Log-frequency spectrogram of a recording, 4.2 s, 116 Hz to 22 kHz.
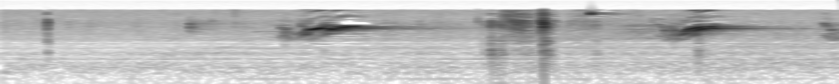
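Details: Eastern towhee, late morning of 25 May 2011 in Memorial Forest, Sudbury / Desert Natural Area, Marlborough, Massachusetts, giving two bright, high phrases about two seconds apart, each a quick upslurred note into a short trill; soft rustling clicks.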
